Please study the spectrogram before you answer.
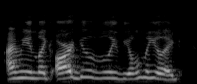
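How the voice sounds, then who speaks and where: A young woman with a high-pitched voice, chatting as an interview guest, with many fillers and restarts. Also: fairly even intonation, brisk, a bit bright. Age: young adult. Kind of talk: casual interview chat.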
